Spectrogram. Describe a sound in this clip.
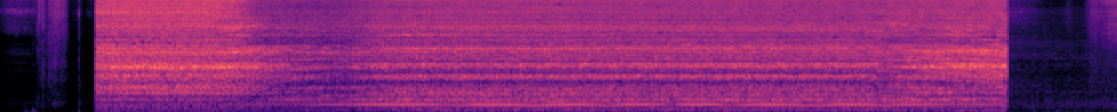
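A test bench blower roars loudly and steadily, then cuts off.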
